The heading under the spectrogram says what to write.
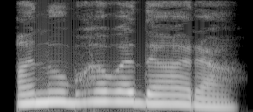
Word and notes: ಅನುಭವದಾರ: anubhavadāra

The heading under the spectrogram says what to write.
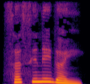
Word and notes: ಸಾಸನಿಗ: kannada; sāsaniga

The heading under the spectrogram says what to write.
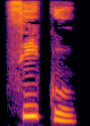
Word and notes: ಸೀಕು: sīku

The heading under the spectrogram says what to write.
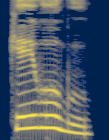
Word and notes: ಕೆಯ್ವುಗು: keyvugu

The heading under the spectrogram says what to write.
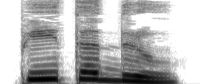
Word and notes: ಪೀತದ್ರು: pītadru

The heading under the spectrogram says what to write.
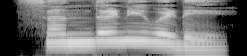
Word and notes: ಸಂದಣಿವಡೆ: kannada

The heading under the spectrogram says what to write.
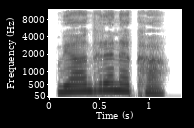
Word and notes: ವ್ಯಾಘ್ರನಖ: vyāghra nakha

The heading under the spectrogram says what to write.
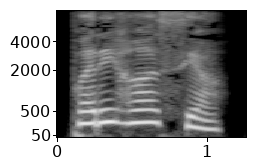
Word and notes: ಪರಿಹಾಸ್ಯ: pari hāsya; kannada

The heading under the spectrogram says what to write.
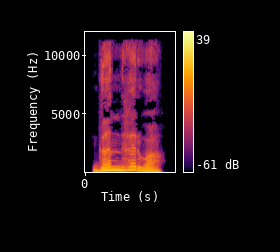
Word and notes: ಗಾಂಧರ್ವ: Kannada

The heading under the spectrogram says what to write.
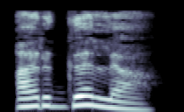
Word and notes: ಅರ್ಗಲ: argala

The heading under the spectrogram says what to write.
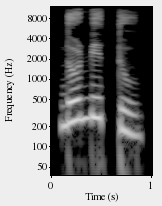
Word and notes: ದೊಡ್ಡಿತೆ: doḍḍite

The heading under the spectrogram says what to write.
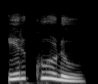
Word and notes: ಇರ್ಕಡೆ: kannada

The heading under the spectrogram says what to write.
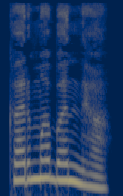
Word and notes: ಘರ್ಮಬಿಂದು: gharma bindu

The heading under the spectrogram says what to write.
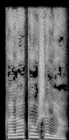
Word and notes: ಕಲಾಕೌಶಲ್ಯ: Kannada

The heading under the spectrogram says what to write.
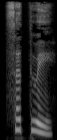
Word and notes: ಷತ್ವ: ṣatva

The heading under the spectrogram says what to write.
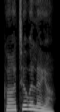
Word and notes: ಕಾಚವಳಯ: Kannada

